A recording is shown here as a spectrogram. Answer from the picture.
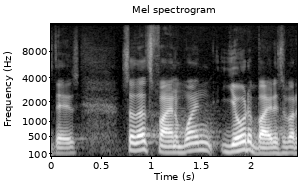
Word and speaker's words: yottabyte: And as some people pronounce it yettabyte, I prefer yottabyte is what I prefer, I'd say.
